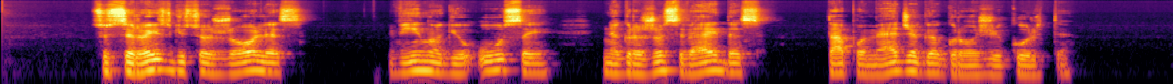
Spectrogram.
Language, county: Lithuanian, Kaunas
